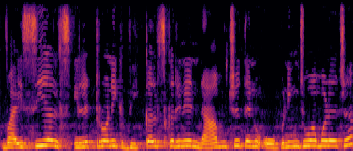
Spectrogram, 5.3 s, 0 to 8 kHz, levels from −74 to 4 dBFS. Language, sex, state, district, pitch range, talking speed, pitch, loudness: Gujarati, female, Gujarat, Gandhinagar, 240-300 Hz, 115 wpm, 280 Hz, -12 LUFS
